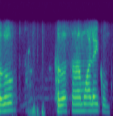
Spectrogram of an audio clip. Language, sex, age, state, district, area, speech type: Kashmiri, male, 18-30, Jammu and Kashmir, Srinagar, urban, conversation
